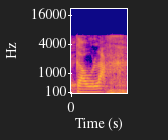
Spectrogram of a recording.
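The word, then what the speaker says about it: Kaolack: Peut-être qu'il est entre Abdallah Wallo, Taïf et Kaolach. Quand même. J'insiste sur la prononciation Kaolach. Kaolach. C'est pas Kaolach. Non. Kaolach.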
